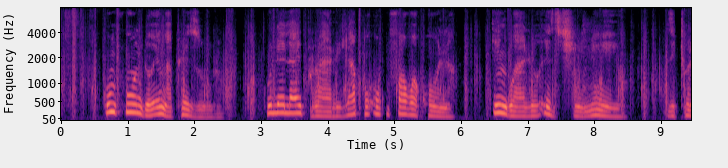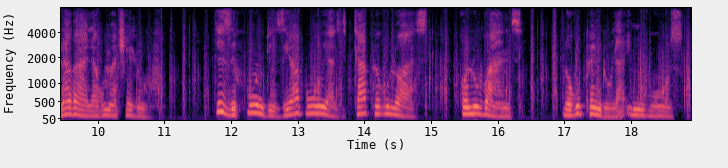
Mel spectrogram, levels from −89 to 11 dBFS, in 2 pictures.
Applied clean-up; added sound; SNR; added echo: neural mask model RNNoise.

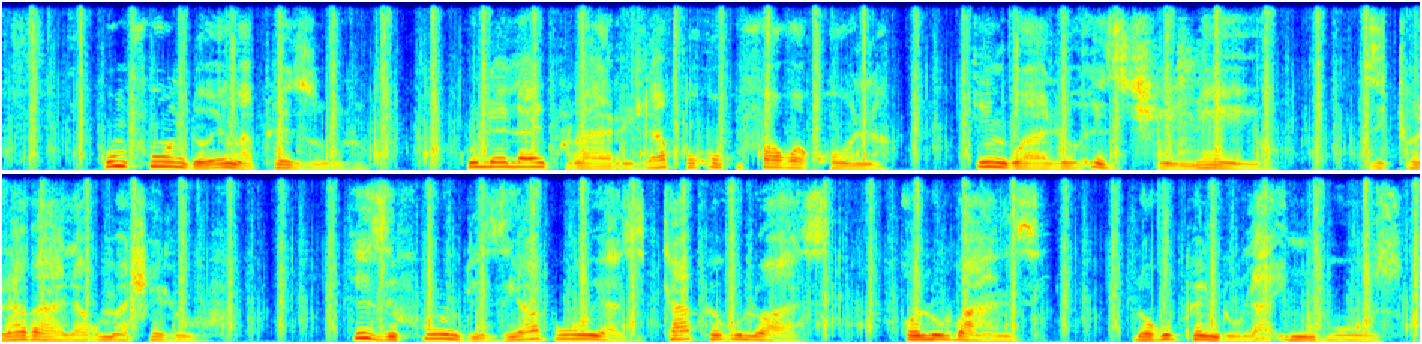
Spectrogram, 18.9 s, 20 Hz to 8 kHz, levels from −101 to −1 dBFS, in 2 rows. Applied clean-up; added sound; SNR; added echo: none; Rattle (instrument); 13 dB; none.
